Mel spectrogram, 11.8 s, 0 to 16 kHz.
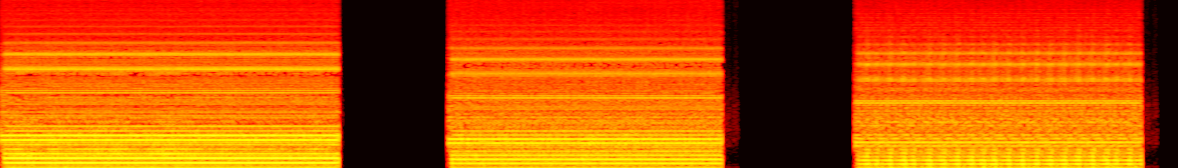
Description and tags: Subosc+Saro 027
Harsh processed monotron sounds. Only the lower notes were usable. Higher notes were unstable and wobbled too much in a nasty way.
The headphones output from the monotron was fed into the mic input on my laptop soundcard. The sound was frequency split with the lower frequencies triggering a Tracker (free VST effect from mda @ smartelectronix, tuned as a suboscillator).
I think for this one also the higher frequencies were fed to Saro (a free VST amp sim by antti @ smartelectronix).
antti, bleep, harsh, overdrive, smartelectronix, electronic, noisy, mda, korg, tracker, beep, distortion, monotron-duo, saro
